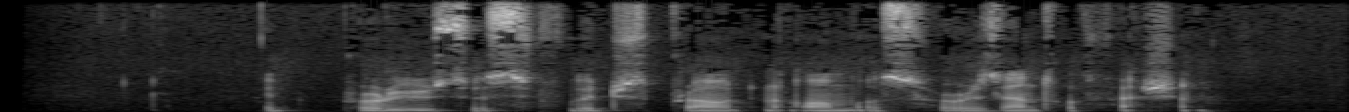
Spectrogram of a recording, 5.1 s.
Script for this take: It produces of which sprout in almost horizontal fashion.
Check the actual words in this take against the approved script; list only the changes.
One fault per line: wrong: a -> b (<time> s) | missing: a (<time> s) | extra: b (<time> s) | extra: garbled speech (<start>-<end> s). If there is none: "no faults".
no faults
